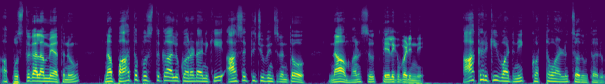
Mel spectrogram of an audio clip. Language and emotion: Telugu, happy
